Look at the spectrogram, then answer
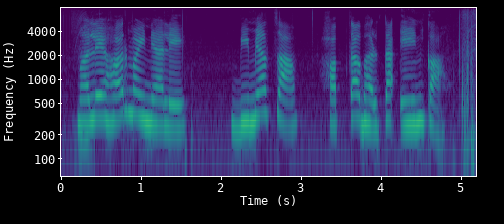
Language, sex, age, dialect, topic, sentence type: Marathi, female, 18-24, Varhadi, banking, question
